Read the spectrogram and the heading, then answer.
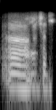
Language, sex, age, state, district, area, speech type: Kashmiri, male, 18-30, Jammu and Kashmir, Baramulla, rural, conversation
